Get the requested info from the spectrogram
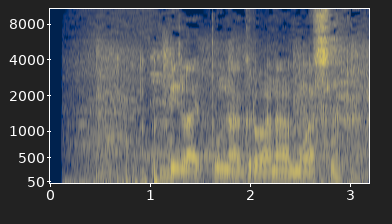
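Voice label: "gruana", Croatian dialect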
